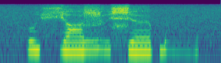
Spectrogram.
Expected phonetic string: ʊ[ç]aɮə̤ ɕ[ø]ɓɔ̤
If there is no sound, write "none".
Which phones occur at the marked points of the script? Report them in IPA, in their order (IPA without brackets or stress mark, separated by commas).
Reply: ç, ɛ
